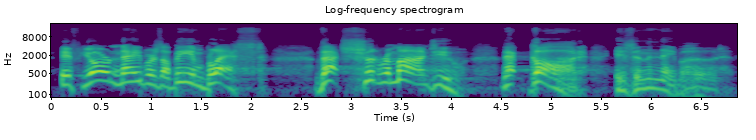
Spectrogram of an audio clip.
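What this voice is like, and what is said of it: Put-on Southern preacher accent. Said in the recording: “an old Southern preacher ... he had like an accent, I'm gonna do a horrible job at it”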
